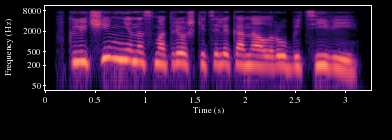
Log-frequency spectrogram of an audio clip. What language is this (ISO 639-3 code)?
rus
